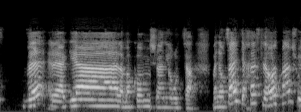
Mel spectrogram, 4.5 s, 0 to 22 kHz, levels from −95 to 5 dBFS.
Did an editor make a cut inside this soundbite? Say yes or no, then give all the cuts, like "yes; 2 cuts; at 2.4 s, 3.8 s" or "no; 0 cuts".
yes; 1 cut; at 2.2 s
